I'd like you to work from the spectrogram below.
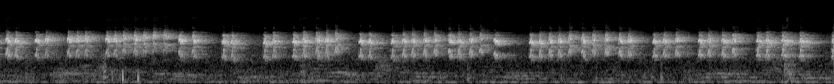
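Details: Straw-headed bulbul's bedtime song to provoke other bulbuls: a steady series of fast, ringing chatter phrases, each about a second long, repeated with short gaps throughout.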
